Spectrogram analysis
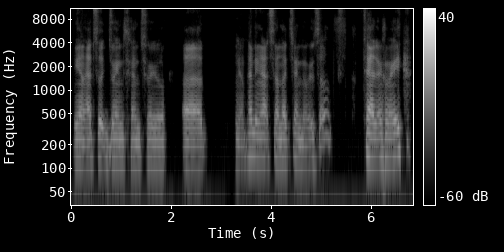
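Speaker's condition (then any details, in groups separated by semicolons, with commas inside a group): Spinal muscular atrophy; wheelchair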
